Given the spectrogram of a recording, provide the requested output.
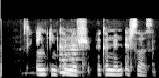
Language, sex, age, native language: Icelandic, male, 10, Icelandic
